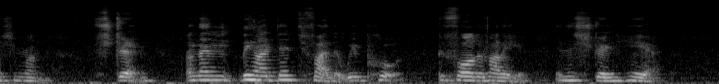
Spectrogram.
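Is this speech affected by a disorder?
Yes: cerebral palsy.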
